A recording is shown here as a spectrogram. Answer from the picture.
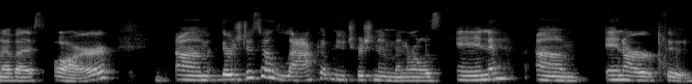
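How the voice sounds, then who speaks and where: Here a woman talks with an ordinary speaking voice at a medium pitch. Her intonation is lively. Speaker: registered nurse and wellness educator. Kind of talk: online presentation.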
